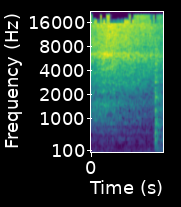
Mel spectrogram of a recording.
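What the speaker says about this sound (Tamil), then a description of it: "இப்போ பாருங்கள் ஃப்ரெண்ட்ஸ், கடுகு, ஜீரகம், வரமிளகாய் தாளிச்சிருக்கேன்." Mustard seeds, cumin and dried red chillies fry in hot oil with a constant hiss and crackle, one brief stir or clatter near the end.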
